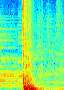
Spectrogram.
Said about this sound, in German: Äh, Abmarsch. Die Tür fällt hinter euch zu.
